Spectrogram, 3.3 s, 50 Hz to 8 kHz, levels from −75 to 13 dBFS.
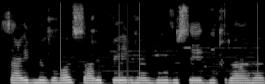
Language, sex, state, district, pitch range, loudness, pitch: Hindi, female, Bihar, Bhagalpur, 220-230 Hz, -18 LUFS, 225 Hz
